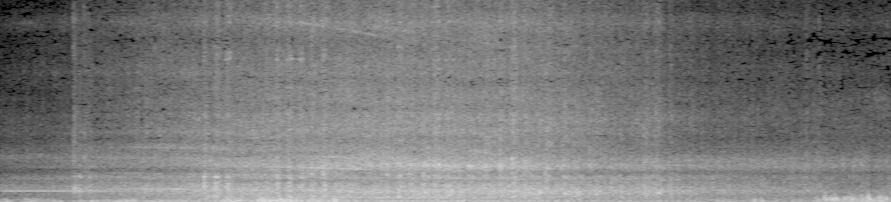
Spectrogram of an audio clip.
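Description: Kintetsu electric commuter train passing close by, its wheels clattering rhythmically over the rail joints. It grows to its loudest a few seconds in and then eases off as the train moves away, with wind buffeting the microphone near the end.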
